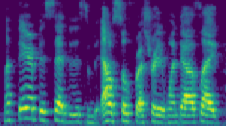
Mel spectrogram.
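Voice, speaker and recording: A woman's voice: fairly low pitch, fast talker. A woman hosting her own podcast, ranting casually and profanely in a solo, digressive monologue. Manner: conversational, digressive. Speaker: podcast host.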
